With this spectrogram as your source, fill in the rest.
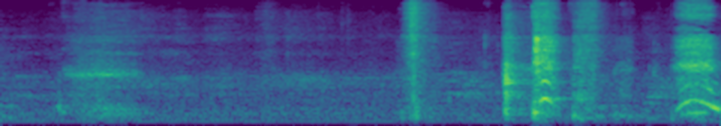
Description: We couldn't figure out why, but my dog Zoe could not stop sneezing for about twenty minutes.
